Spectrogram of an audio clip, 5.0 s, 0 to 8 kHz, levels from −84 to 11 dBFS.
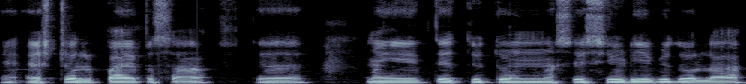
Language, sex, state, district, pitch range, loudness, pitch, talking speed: Konkani, male, Goa, North and South Goa, 130-135 Hz, -18 LUFS, 130 Hz, 145 wpm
